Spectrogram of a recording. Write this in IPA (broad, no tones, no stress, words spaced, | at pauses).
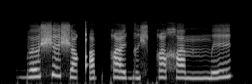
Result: bœ ʃɛʃœqʼapqe ɡøçqiχamːe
